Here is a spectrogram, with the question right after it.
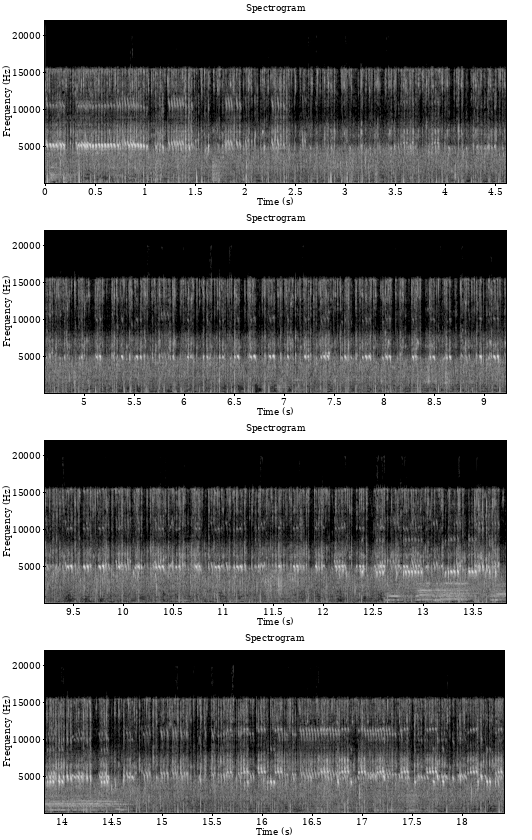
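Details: Cricket chirping in high, fast pulses throughout, joined midway by a brief squeaky higher-pitched sound, with constant clicking and rustling underneath.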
